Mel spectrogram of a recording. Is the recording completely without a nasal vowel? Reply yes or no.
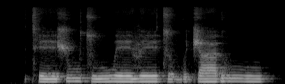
yes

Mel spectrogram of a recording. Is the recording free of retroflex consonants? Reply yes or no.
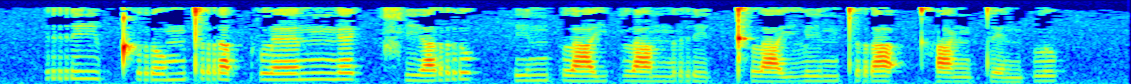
yes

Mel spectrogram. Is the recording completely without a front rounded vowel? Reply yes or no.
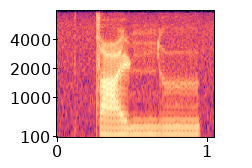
yes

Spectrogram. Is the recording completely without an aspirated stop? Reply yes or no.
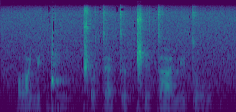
yes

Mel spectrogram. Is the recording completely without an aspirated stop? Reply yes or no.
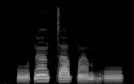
yes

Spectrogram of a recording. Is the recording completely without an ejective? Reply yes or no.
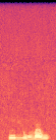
yes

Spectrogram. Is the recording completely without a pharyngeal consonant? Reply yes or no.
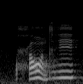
no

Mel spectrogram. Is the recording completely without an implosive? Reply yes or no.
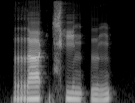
yes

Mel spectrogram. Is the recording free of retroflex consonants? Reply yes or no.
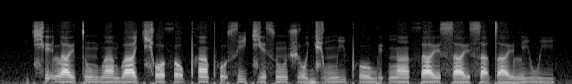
yes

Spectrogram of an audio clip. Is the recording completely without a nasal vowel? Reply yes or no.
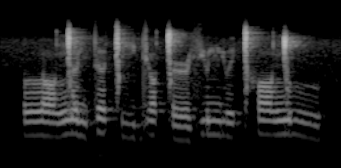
yes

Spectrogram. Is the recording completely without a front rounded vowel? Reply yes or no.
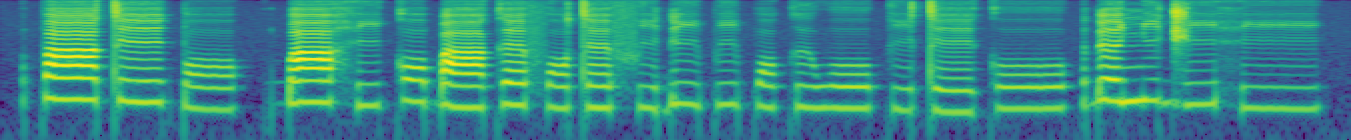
yes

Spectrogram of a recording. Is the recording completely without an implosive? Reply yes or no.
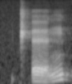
yes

